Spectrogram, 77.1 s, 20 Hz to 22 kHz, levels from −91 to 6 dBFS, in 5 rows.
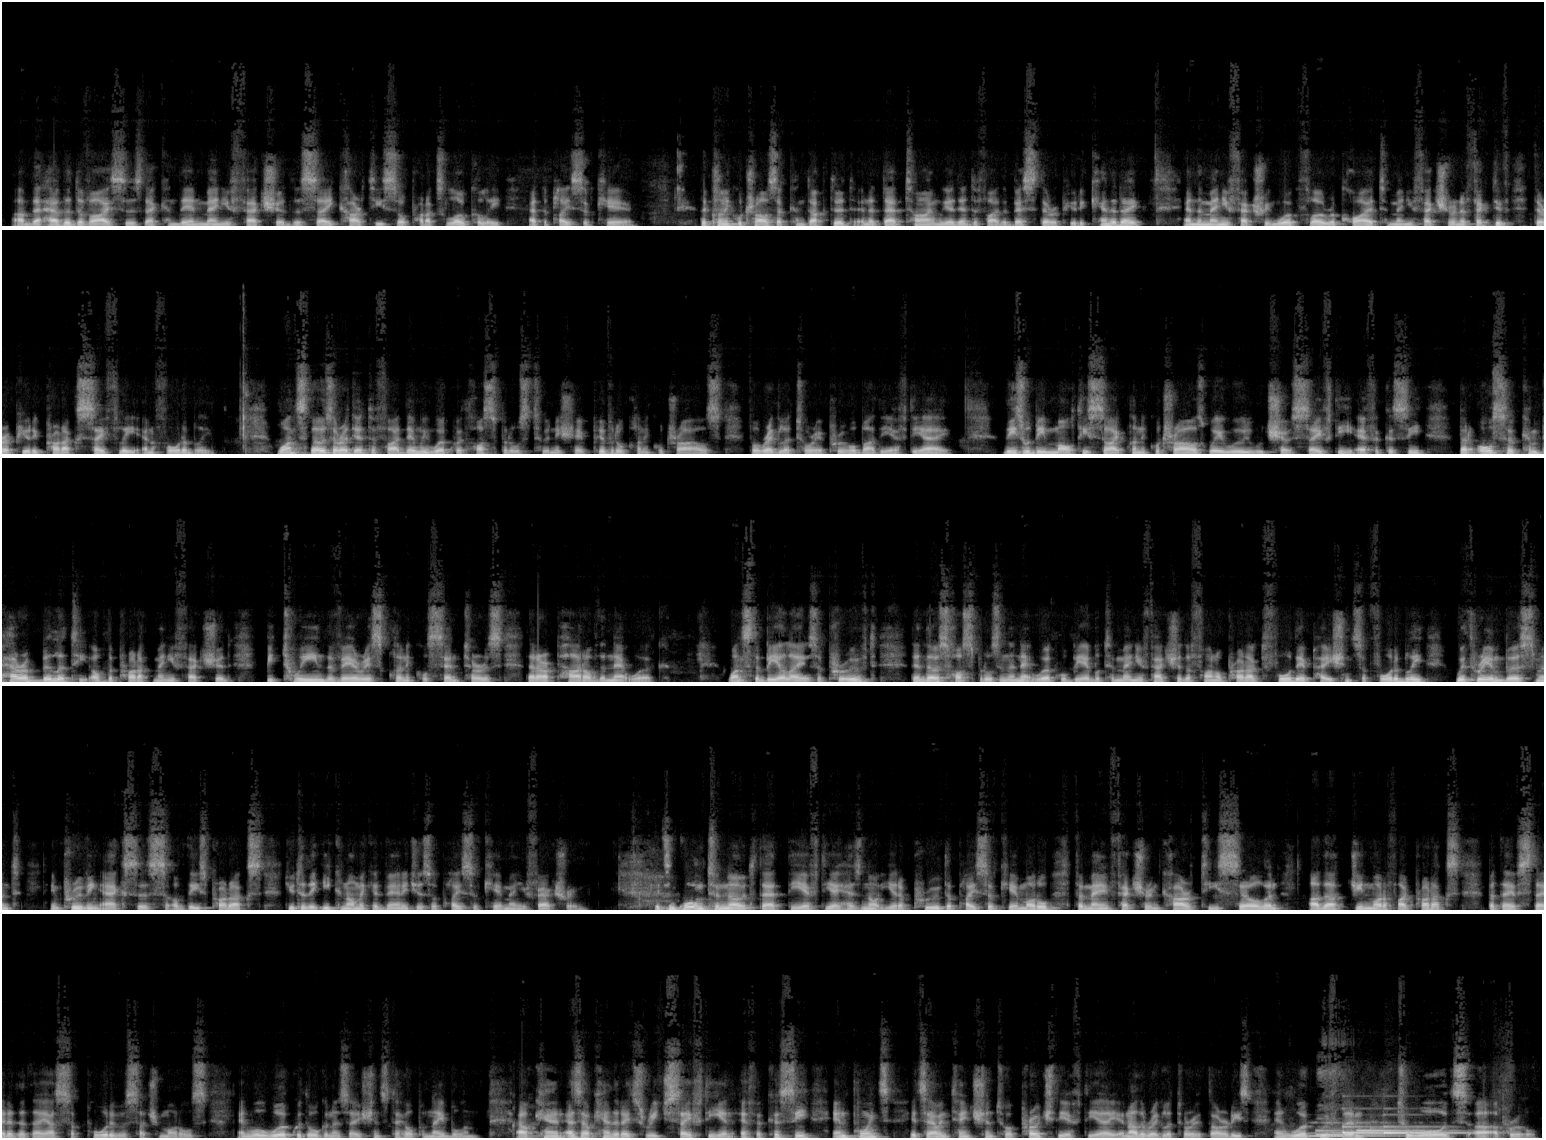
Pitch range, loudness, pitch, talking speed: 95-120 Hz, -22 LUFS, 105 Hz, 165 wpm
